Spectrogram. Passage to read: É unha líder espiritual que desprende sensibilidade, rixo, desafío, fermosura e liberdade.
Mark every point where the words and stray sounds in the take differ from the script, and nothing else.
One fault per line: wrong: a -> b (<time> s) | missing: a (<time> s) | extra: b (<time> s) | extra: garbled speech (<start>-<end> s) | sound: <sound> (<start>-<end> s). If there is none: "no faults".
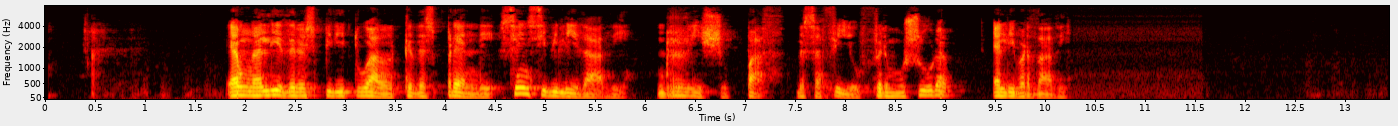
extra: paz (7.0 s)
